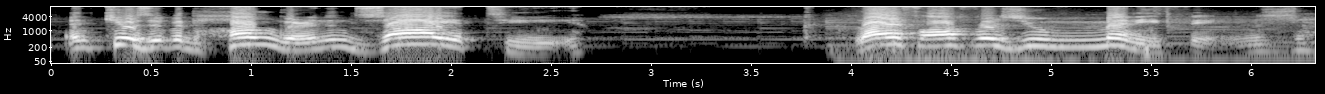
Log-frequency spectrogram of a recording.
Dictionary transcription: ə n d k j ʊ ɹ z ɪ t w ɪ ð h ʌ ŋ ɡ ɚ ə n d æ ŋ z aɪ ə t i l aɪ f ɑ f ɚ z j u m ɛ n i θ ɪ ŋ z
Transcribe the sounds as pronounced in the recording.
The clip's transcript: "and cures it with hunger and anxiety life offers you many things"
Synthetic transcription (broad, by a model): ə n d k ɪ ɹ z ɪ t w ɪ ð h ʌ ŋ ɡ ɚ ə n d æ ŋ z aɪ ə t i l aɪ f ɑ f ɚ z j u m ɛ n i θ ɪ ŋ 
